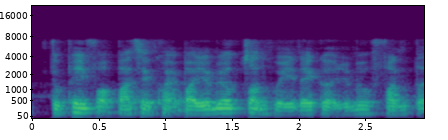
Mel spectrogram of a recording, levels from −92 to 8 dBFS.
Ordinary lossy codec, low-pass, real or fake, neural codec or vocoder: none; 7.2 kHz; real; none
